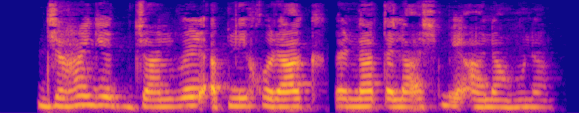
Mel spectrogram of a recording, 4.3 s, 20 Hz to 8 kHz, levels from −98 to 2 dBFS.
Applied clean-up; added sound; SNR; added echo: none; none; none; none.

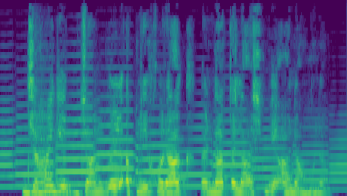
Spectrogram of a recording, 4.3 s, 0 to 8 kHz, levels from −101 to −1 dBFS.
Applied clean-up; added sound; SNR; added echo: none; Trumpet; 10 dB; none.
